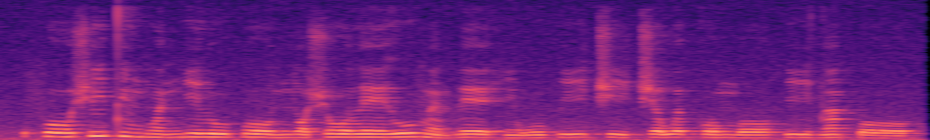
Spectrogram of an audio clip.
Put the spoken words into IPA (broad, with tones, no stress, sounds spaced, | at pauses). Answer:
f oː˧ ʃ ĩ˦ t ĩ˧ ɡʷ ɛ̃˨ ŋ i˧ l u˧ ɓ oː˦˨ ɲ ɔ˨ ʃ oː˧ l eː˧ ɣ u˦ v ɛ̃˨ b eː˦˨ h ĩ˨ w u˧ p iː˦ t͡ʃ i˦˨ t͡ʃ ə˦ w ə˦ k o˦ m o˦ | iː˨ d ã˧ k͡p oː˨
